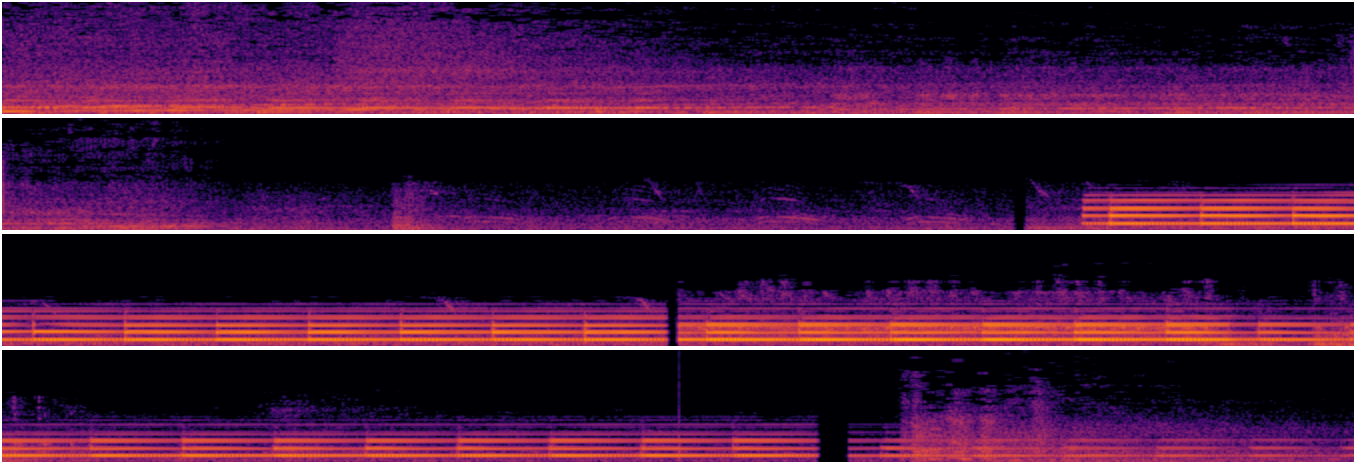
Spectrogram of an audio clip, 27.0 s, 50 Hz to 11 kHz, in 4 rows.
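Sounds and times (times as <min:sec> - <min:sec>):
level crossing warning bell: 0:00.0 - 0:04.2, 0:12.2 - 0:27.0.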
